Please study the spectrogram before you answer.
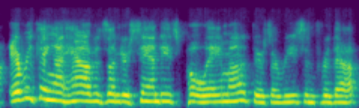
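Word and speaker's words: Sandes Poema: Like SANDES, Sandy's, spelled with an E, and then like poem with an A on the end.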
